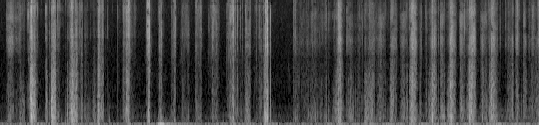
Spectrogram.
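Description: An orange plastic earpick scrapes inside the center hole of a dry, porous ring of dried wheat gluten fu. Short, bright scratchy strokes repeat about twice a second at an uneven pace, each a quick crackly scrape with almost no ring, broken by a brief quiet gap midway.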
